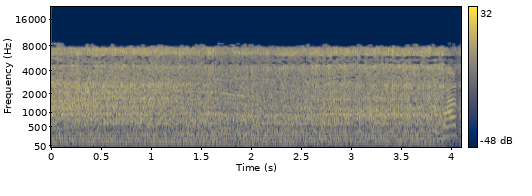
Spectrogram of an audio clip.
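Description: A farmer's tractor engine towing a Russian tank runs with a steady, close, loud mechanical rumble and idle-like chug. It holds constant for several seconds without speech.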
